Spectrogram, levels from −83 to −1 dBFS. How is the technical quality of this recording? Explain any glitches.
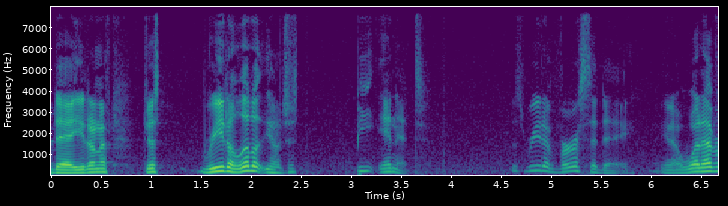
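The recording's technical quality shows no glitches to explain, with only the call's normal microphone filtering, some room noise and a talker shifting position around 2 and 6 seconds.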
